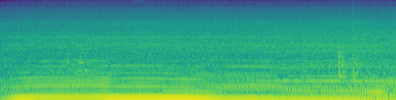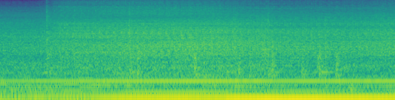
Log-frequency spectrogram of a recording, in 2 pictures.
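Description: Honda Civic Type-R's four-cylinder engine running steadily on a chassis dyno, a constant low hum that dips briefly around the middle. A steady hiss joins over it about halfway through.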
